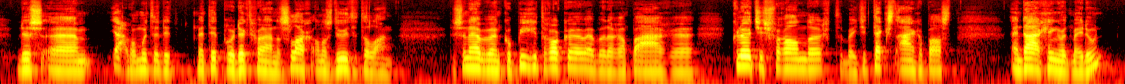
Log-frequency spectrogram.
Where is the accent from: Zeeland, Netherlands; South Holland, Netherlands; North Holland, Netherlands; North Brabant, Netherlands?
North Brabant, Netherlands; Gilze; Ik kom uit Gilze, een mooi dorpje in, in Brabant. daar woon ik samen met mijn vrouw, twee kids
